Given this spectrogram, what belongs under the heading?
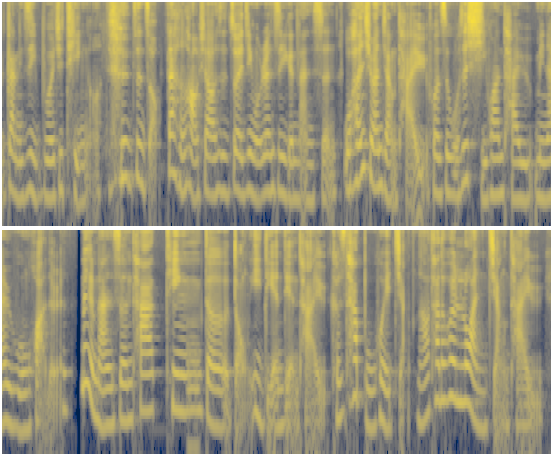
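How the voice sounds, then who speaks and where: A woman from Taiwan with a Taiwanese Mandarin accent, hosting a podcast in a chatty, rambling, self-mocking way. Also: medium pitch. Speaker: podcast host. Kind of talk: casual podcast chat.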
